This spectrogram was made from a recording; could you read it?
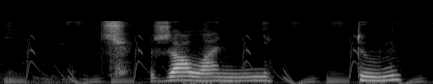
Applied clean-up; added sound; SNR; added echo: none; Guitar; 19 dB; none.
